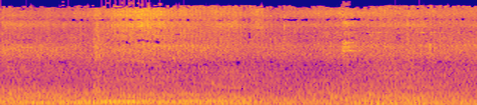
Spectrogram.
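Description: Motorcycle engine running steadily under way, a continuous low hum with a steady hiss over it.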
